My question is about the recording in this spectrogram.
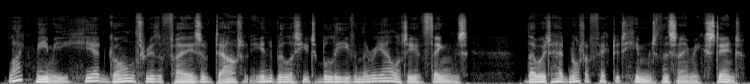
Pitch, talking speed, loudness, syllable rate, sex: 115 Hz, 230 wpm, -16 LUFS, 6.2 syllables/s, male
